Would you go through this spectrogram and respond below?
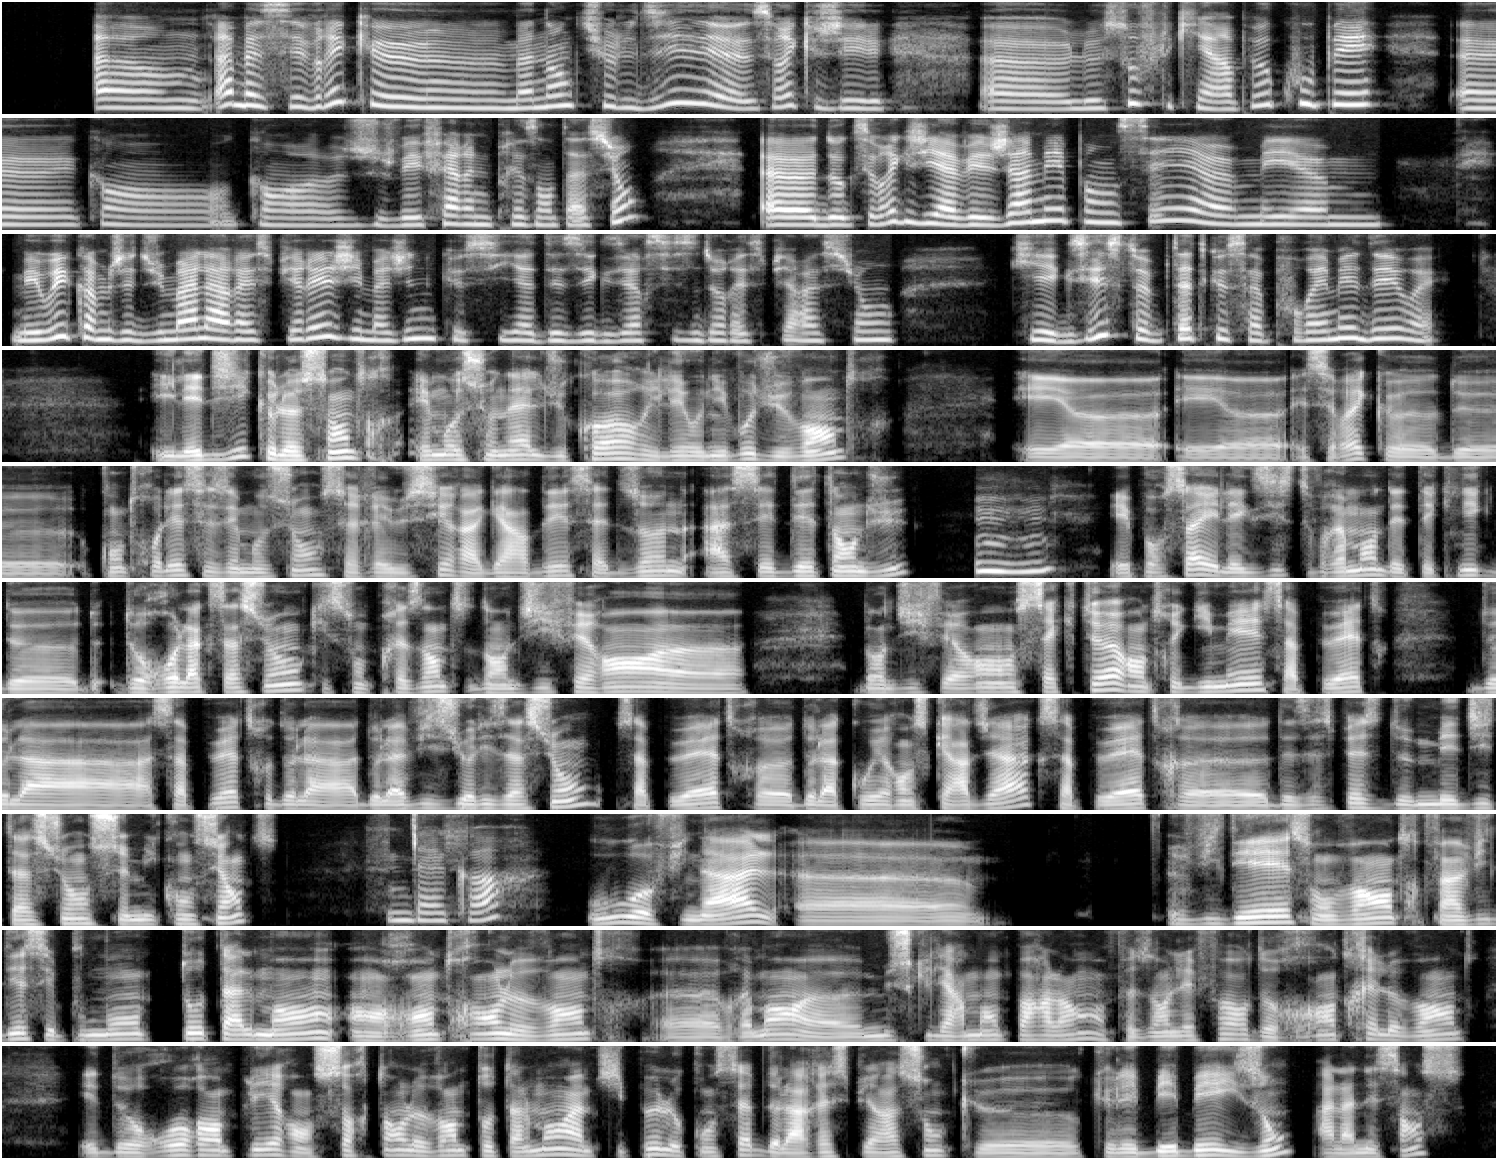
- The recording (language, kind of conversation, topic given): French, advice, Comment réduire rapidement une montée soudaine de stress au travail ou en public ?
- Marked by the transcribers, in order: other background noise; drawn out: "hem"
